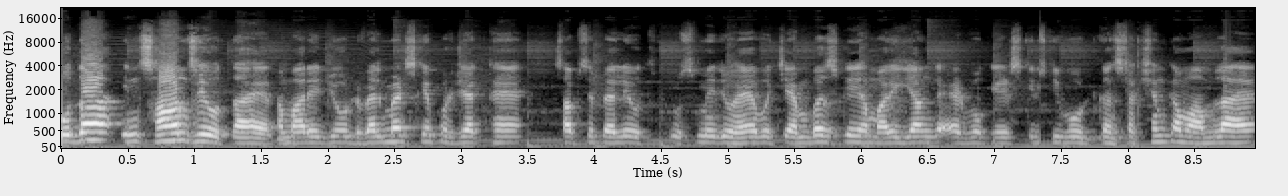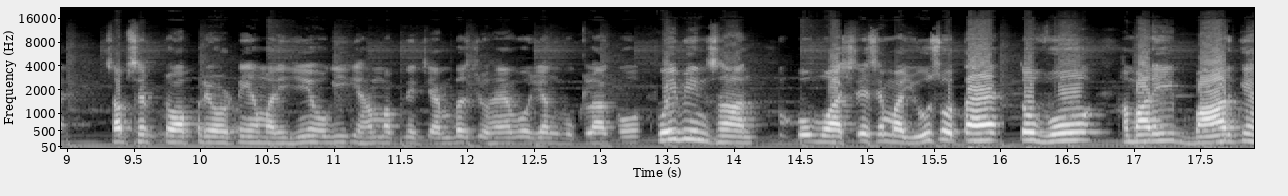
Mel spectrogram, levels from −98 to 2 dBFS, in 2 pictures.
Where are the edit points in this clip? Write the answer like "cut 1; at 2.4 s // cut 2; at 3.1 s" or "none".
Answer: cut 1; at 1.6 s // cut 2; at 7.4 s // cut 3; at 13.4 s // cut 4; at 14.3 s // cut 5; at 16.1 s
